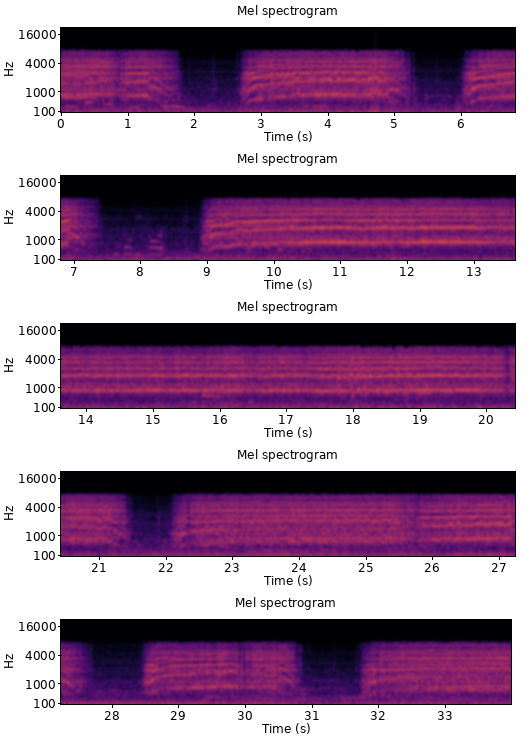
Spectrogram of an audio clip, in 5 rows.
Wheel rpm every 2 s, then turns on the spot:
170, 90, 120, 60, 90, 220, 230, 230, 230, 220, 170, 160, 210, 150, 150, 100, 180.
30-32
